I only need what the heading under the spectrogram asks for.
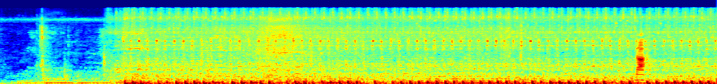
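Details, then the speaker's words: Honda Astrea Grand after repair (loose magneto nut and a leftover bolt inside the magneto caused loud klotok knocking): after a brief kick-start crank it settles into a smooth, even idle with no knocking; healthy. "itu teman-teman ini sudah halus lagi permasalahannya Ya bisa dibilang sepele"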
